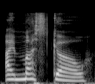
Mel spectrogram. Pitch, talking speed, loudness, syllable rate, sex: 210 Hz, 190 wpm, -16 LUFS, 3.6 syllables/s, female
